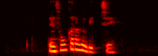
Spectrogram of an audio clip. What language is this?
Korean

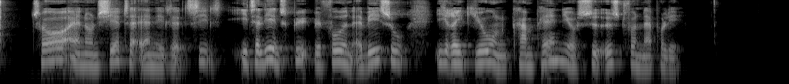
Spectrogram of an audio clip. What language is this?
Danish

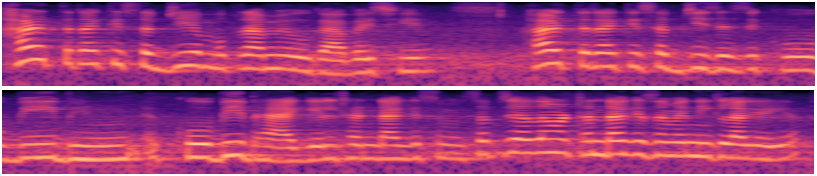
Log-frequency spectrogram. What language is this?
Maithili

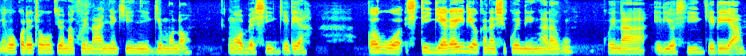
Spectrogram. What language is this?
Kikuyu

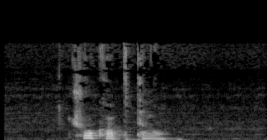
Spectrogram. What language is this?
Turkish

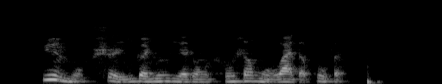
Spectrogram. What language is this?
Chinese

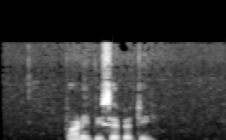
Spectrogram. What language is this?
Dhatki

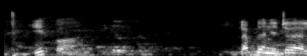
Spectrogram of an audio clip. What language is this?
Swahili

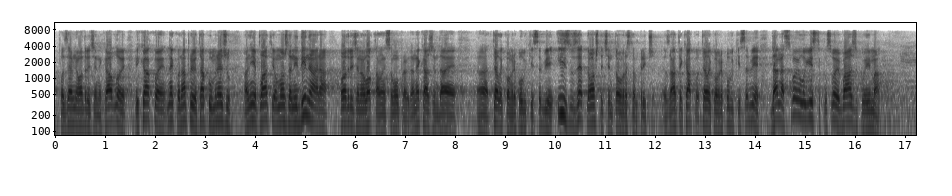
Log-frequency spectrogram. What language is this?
Serbian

